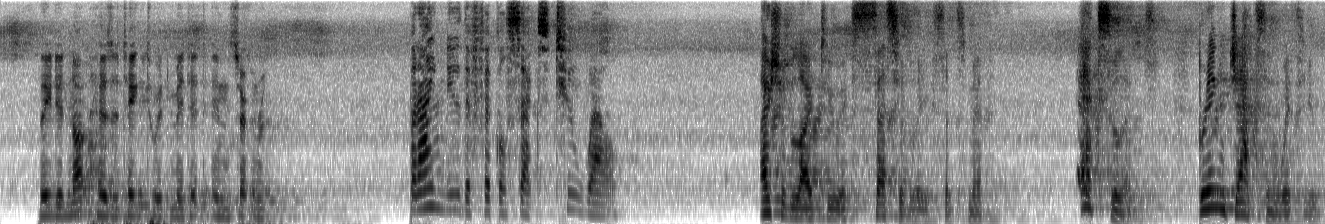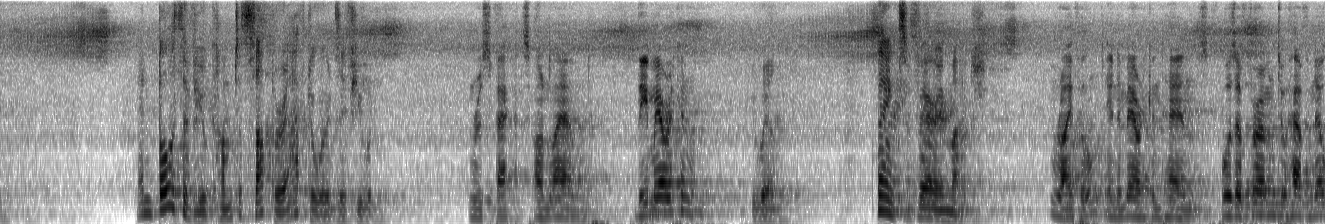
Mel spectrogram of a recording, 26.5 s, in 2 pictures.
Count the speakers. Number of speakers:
3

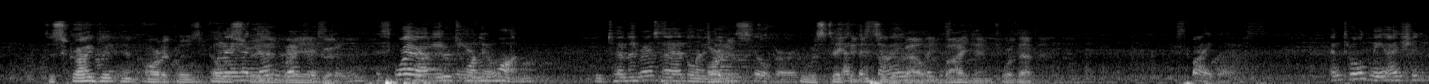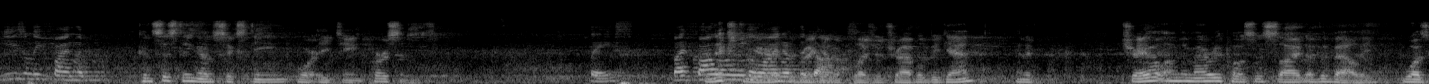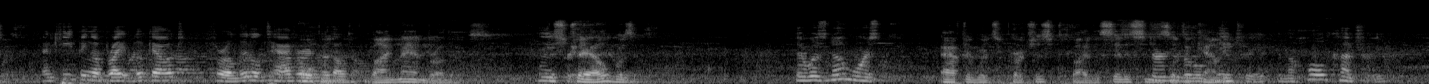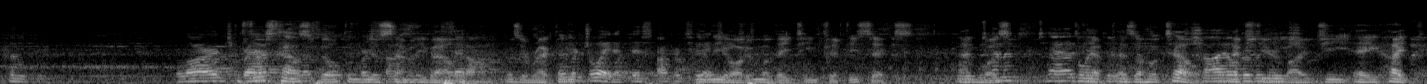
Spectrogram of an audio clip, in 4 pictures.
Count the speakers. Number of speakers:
3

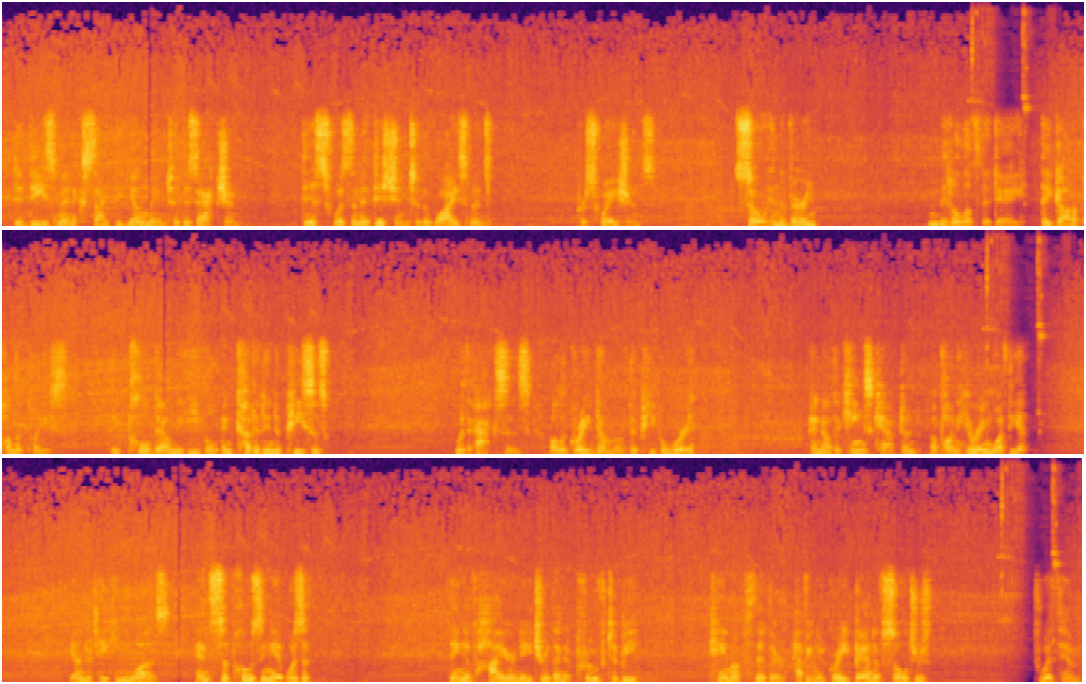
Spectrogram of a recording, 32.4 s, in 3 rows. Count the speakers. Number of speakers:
1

